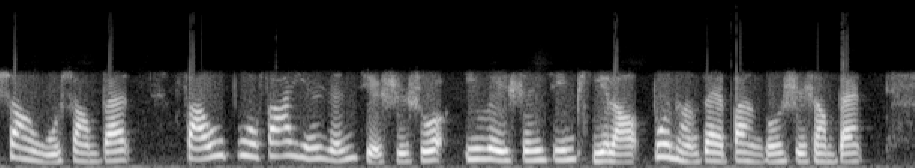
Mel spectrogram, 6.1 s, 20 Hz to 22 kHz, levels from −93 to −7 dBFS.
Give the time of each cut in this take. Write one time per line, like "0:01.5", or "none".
none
